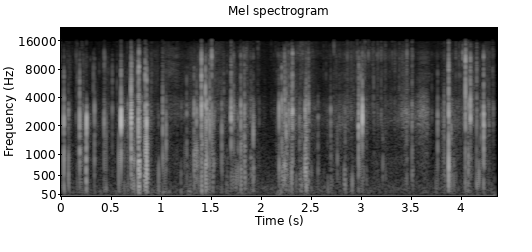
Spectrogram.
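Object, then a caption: Laminated plastic-foil tea bag packet. Fingertips crumple and rub a small, flat, green Japanese-printed tea bag packet of laminated plastic-foil film with a tea bag inside. The result is a dense run of bright, high crinkles and sharp little crackles, with short rustling pauses between bursts.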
